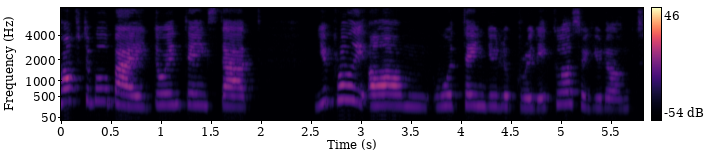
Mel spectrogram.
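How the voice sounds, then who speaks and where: Speaking with a non-native accent, a woman uses a high pitch and lively intonation at a moderate pace. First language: not English. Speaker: business vlog co-host. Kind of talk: casual discussion.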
